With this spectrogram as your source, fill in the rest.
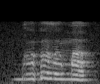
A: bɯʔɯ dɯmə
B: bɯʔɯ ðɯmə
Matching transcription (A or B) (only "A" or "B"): B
